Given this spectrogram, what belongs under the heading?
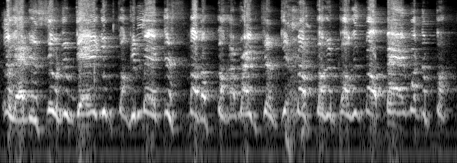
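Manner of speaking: hammed-up shouting about a parking spot; mock yell. Teller imitates Ray shouting about his parking spot, high laughing yell.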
